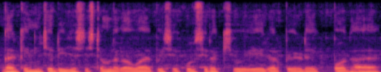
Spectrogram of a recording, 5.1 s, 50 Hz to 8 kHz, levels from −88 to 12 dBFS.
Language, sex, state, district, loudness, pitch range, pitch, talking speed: Hindi, male, Haryana, Jhajjar, -19 LUFS, 105-110 Hz, 105 Hz, 210 wpm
